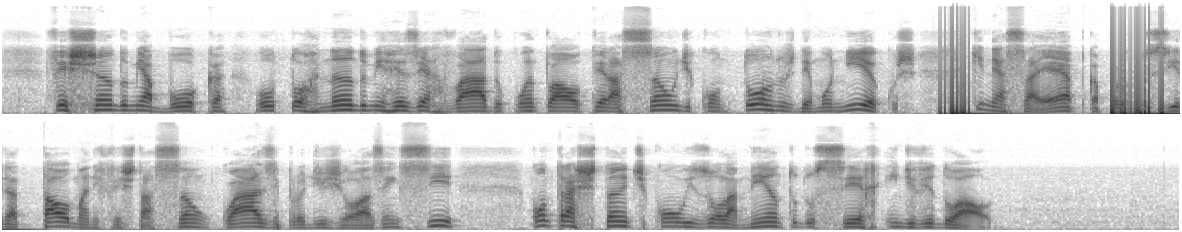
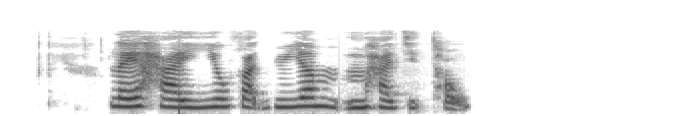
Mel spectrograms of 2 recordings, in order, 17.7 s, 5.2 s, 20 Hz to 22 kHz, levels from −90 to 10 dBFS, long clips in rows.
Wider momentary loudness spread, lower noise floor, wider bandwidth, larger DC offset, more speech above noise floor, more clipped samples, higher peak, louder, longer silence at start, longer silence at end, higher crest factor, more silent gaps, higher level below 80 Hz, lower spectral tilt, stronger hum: second, 9 LU vs 12 LU; about the same, -54 dBFS vs -56 dBFS; first, 19 kHz vs 8 kHz; neither; about the same, 34 dB vs 37 dB; first, 0.1% vs under 0.1%; about the same, 0 dBFS vs -2 dBFS; second, -22 LUFS vs -19 LUFS; second, 0.35 s vs 0.8 s; second, 1.45 s vs 1.75 s; about the same, 20 dB vs 20 dB; neither; first, -26 dBFS vs -62 dBFS; about the same, -4.5 dB/octave vs -3.5 dB/octave; neither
